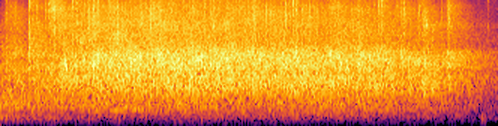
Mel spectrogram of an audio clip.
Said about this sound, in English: You need to applaud your pastor this evening.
